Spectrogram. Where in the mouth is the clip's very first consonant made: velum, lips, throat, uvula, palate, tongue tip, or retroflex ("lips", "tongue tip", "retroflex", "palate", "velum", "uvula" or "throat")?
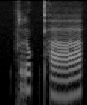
velum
